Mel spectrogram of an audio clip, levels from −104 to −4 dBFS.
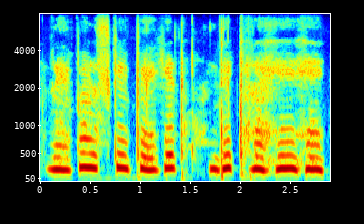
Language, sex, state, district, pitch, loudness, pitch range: Hindi, female, Madhya Pradesh, Bhopal, 230 Hz, -14 LUFS, 220-245 Hz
